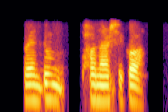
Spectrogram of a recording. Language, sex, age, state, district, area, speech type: Manipuri, male, 18-30, Manipur, Chandel, rural, conversation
